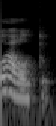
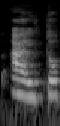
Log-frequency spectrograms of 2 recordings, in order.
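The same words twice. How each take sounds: First: Alto said as "auto"; Portuguese L as U. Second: Alto with a clear tongue-tip L; Spanish-style alto, L touched clearly. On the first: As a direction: turn the L of alto into a U glide. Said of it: "usa o som dele como U". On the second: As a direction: sound the L fully in alto, not as U. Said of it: "como eu falo no espanhol". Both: Shown as a demonstration.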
